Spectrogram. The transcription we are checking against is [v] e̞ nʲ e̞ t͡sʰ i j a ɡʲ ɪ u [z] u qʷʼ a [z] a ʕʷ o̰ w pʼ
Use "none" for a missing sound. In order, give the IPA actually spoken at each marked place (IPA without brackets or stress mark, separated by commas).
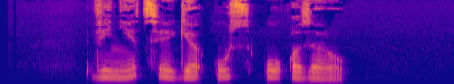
v, s, z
